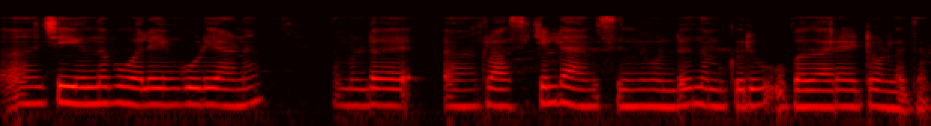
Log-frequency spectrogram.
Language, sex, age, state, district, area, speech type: Malayalam, female, 18-30, Kerala, Ernakulam, rural, spontaneous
